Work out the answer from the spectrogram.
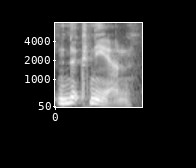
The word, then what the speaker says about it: Nc'Nean: So this is Nc'Nean. I did have to double check the bottle to make sure I'm pronouncing it correctly.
